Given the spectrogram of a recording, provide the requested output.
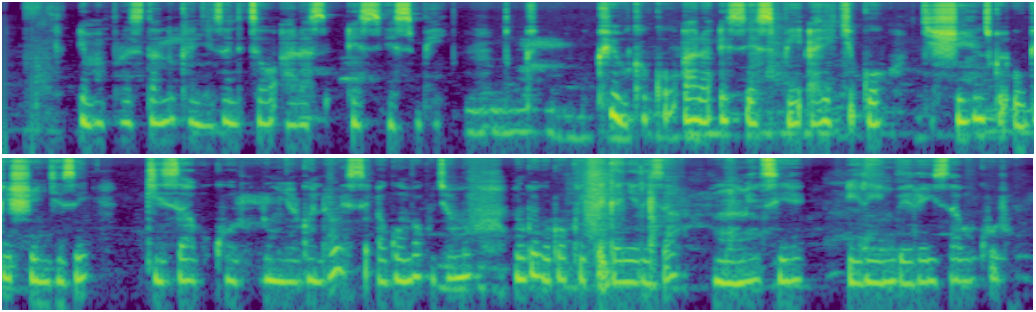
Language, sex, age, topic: Kinyarwanda, female, 18-24, finance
